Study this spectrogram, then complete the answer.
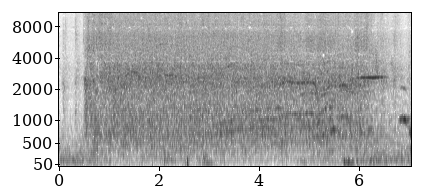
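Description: A large group of schoolchildren at a school claps in a dense, steady roar of applause that holds for several seconds, with faint young voices mixed in.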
